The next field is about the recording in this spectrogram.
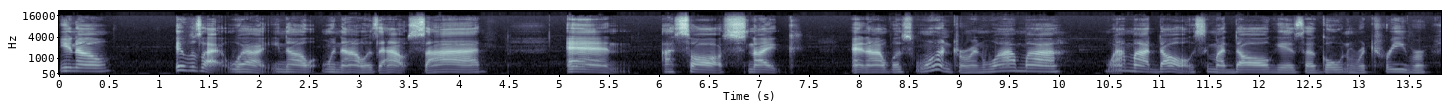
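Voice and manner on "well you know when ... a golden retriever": genuine slow, low, unhurried southern drawl. Imitating a man from a gun range who talked slowly: imitating a slow deep southern drawl. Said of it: "talked real slow and, and had a real deep southern, um, drawl".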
